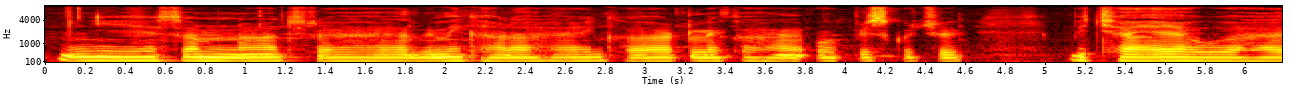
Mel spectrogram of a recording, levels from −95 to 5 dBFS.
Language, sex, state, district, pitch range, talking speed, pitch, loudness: Hindi, male, Bihar, West Champaran, 125-130 Hz, 145 wpm, 125 Hz, -19 LUFS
